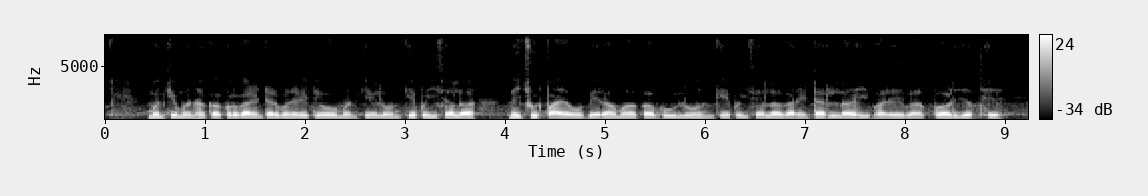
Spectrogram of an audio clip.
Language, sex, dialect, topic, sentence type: Chhattisgarhi, male, Western/Budati/Khatahi, banking, statement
